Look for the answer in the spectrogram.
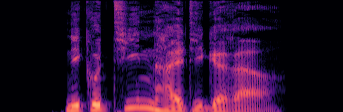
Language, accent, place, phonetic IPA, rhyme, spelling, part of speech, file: German, Germany, Berlin, [nikoˈtiːnˌhaltɪɡəʁɐ], -iːnhaltɪɡəʁɐ, nikotinhaltigerer, adjective, De-nikotinhaltigerer.ogg
- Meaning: inflection of nikotinhaltig: 1. strong/mixed nominative masculine singular comparative degree 2. strong genitive/dative feminine singular comparative degree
